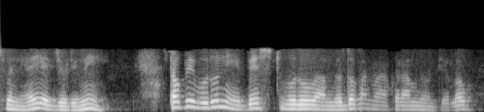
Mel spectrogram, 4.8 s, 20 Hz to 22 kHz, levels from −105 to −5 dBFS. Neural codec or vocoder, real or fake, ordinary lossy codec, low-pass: none; real; MP3, 32 kbps; 3.6 kHz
